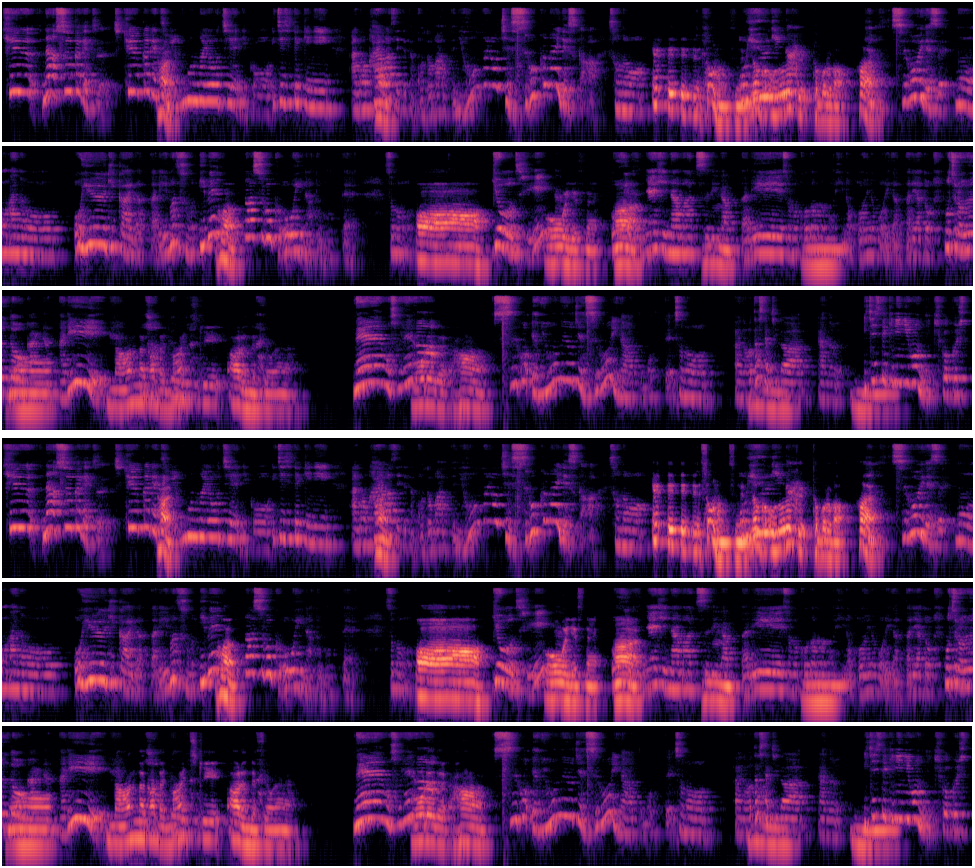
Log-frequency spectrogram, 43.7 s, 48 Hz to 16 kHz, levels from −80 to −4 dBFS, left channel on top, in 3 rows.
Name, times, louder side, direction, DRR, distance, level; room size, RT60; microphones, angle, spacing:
voice 1, 0.0-5.8 6.1-9.7 10.5-10.6 11.1-12.0 13.0-17.9 18.2-20.7 21.9-23.0 23.7-30.9 31.2-32.2 32.9-33.1 34.4-35.6 36.5-39.7 40.1-41.7 42.1-43.6, equal, 80° left, -1 dB, 1.9 m, -36 dB
voice 2, 9.8-13.2 17.8-18.1 20.8-21.8 22.7-24.1 25.1-25.6 26.6-27.2 29.2-29.9 30.7-33.6 35.3-36.4 40.3-41.0 41.9-42.6, right 5 dB, 85° right, 11 dB, 0.5 m, -29 dB
5.6 x 3.4 x 4.9 m, 0.62 s
head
